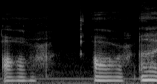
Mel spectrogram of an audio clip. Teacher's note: And you don't roll it like in a lot of languages, and there's no harsh throat sound with it.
